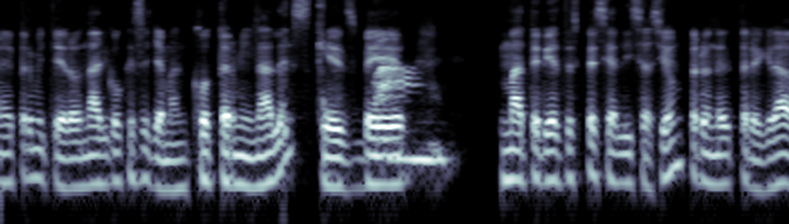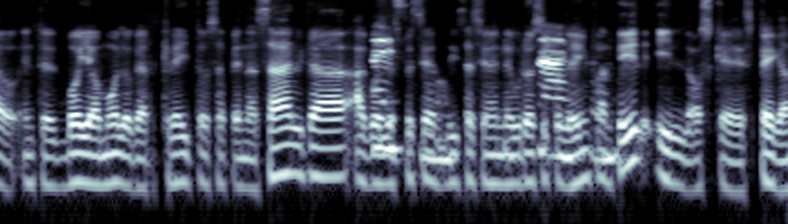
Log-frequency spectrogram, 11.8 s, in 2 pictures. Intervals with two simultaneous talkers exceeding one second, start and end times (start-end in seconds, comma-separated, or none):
8.7-10.6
